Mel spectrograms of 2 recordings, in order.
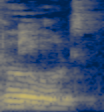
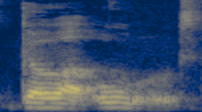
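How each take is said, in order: First: The word is run together smoothly, without breaks. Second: The word has small catches between its parts. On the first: The speaker calls it wrong. "we're saying Goa'uld" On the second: The speaker calls it right. "The correct pronunciation is Goa'uld. There are two apostrophes in there"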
